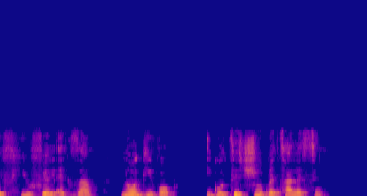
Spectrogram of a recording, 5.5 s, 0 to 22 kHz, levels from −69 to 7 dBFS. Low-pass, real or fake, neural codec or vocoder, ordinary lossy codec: none; real; none; none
